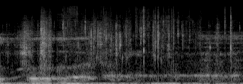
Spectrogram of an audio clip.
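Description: A man's short, strained groan from the wounded masked slasher. A faint steady tone holds on beneath it from about a second in.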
